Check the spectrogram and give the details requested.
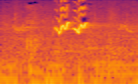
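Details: A Red-eyed Vireo on a forest trail at Barnes Park Campground, Michigan, gives a quick pair of high, slurred whistled notes, the second sliding downward, against a quiet forest background.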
